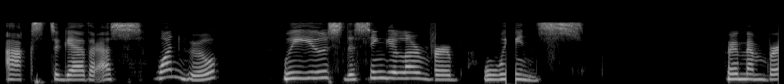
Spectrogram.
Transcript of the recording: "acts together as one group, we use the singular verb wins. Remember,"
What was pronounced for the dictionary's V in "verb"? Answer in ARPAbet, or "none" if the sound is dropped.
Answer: V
